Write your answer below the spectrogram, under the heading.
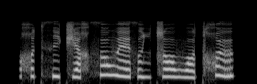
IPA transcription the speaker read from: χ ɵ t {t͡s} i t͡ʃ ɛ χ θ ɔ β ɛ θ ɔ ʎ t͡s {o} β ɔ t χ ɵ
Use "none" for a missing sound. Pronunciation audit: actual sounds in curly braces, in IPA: θ, ɔ

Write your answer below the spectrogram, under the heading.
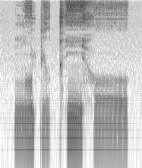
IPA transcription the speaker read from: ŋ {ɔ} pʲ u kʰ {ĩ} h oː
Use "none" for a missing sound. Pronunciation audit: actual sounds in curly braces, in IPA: ɔ̃, ĩ

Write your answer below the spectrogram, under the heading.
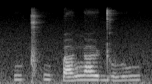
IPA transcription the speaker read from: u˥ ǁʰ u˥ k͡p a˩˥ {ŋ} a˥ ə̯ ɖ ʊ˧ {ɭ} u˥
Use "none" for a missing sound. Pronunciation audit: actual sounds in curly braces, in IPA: ŋ, l

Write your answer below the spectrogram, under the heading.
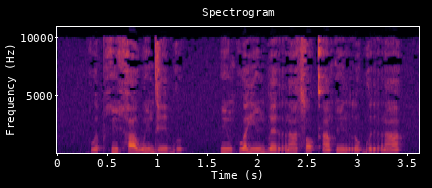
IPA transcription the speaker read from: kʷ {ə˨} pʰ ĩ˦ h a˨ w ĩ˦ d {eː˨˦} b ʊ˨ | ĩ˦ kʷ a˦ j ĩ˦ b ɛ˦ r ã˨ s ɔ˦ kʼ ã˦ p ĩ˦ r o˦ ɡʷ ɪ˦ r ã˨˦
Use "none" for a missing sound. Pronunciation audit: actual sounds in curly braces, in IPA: ɛ˨, eː˨

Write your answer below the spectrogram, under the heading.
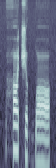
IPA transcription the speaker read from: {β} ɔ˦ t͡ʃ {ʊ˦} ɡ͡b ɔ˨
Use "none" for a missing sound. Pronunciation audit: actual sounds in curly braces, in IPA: h, ʊ˨

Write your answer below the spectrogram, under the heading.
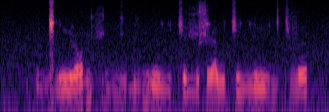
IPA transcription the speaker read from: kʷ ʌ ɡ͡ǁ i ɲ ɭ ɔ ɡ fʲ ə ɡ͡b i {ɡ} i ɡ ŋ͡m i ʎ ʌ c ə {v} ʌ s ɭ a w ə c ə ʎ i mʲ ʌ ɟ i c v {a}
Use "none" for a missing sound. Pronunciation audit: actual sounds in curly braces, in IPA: ɓ, vʲ, ə

